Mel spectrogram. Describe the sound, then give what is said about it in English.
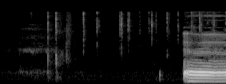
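Typing a keyword on a computer keyboard: a quick, irregular run of light key clicks, followed at the end by a loud, sustained tone. “So I'm just going to type in the keyword musician.”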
